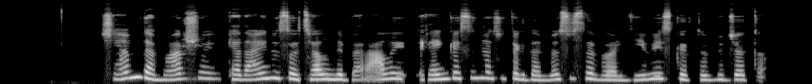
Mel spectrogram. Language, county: Lithuanian, Kaunas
